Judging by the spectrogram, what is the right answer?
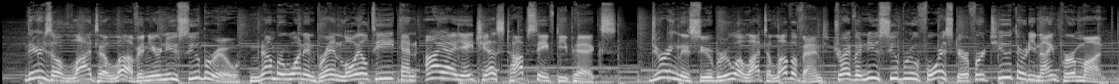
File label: friendly auto dealer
